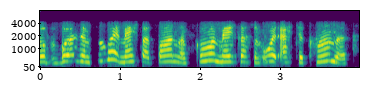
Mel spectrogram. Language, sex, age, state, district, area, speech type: Kashmiri, female, 30-45, Jammu and Kashmir, Baramulla, rural, conversation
